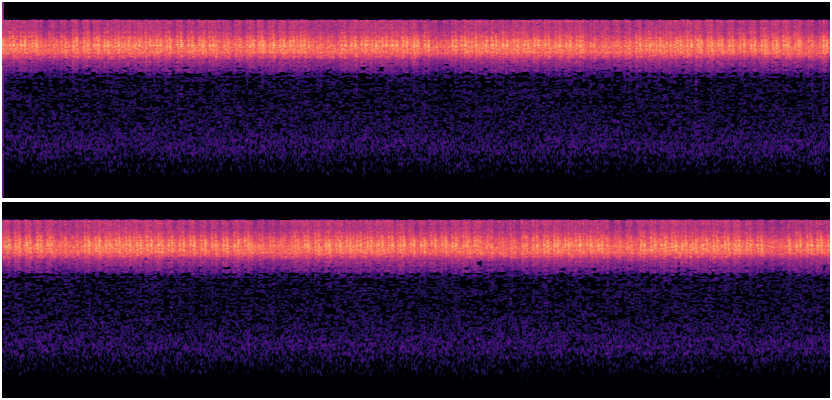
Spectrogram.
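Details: Steady cricket chorus of chirping made by stridulation: an unbroken, shrill, high trill holds at constant loudness for the whole stretch over a soft background hiss.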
